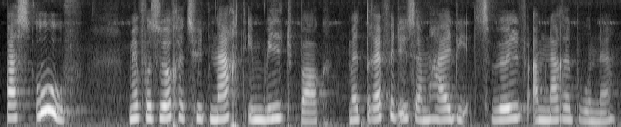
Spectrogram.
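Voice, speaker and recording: A woman's voice: sits high, a little slow, darkish tone. A woman playing a bossy, daring boy in a German children's audio drama, with a challenging manner. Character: bossy, daring boy who goads his friend.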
